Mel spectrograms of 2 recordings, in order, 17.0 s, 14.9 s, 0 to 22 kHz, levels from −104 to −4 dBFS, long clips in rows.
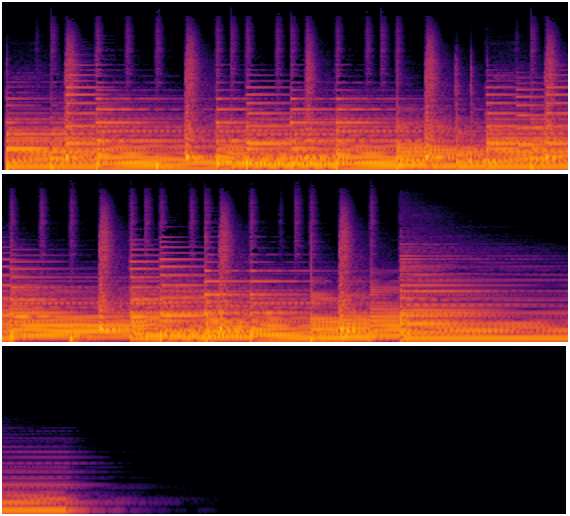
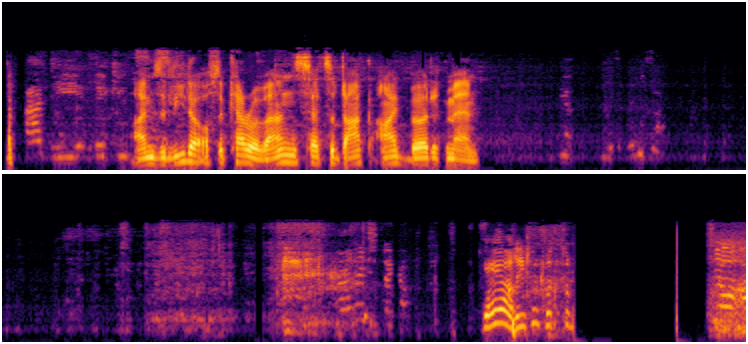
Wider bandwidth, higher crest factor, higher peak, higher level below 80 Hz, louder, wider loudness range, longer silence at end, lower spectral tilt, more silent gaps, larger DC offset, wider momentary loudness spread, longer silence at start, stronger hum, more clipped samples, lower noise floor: first, 12.5 kHz vs 8 kHz; about the same, 18 dB vs 22 dB; second, -10 dBFS vs 0 dBFS; first, -36 dBFS vs -64 dBFS; second, -28 LUFS vs -19 LUFS; second, 11 LU vs 16 LU; first, 4.8 s vs 0 s; first, -8 dB/octave vs -4 dB/octave; second, none vs 13.52-14.17 s, 14.32-14.37 s; neither; second, 8 LU vs 20 LU; about the same, 0 s vs 0.05 s; neither; neither; first, -90 dBFS vs -77 dBFS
